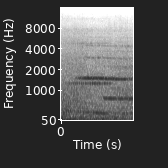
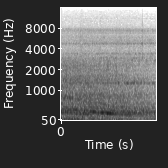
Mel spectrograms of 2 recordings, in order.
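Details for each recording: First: E-bike rear disc brake, rear rotor still stock while front was upgraded from 180mm to 203mm. Two steady high-pitched squealing tones hold through the stop over a low rumble. Rear disc brake squeal; owner plans a 203mm rear rotor. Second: E-bike front brake after upgrading from 180mm to 203mm rotor, over 5,000 miles, previously squeaky for about 3,000 miles: quick stop with road and drivetrain noise fading smoothly, no squeal or grinding; quiet disc brake stop.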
